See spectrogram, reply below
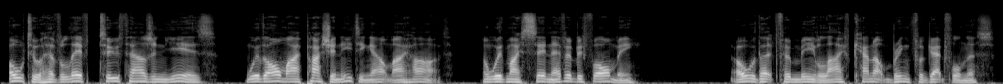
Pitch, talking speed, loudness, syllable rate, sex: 115 Hz, 180 wpm, -18 LUFS, 4.9 syllables/s, male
